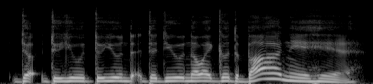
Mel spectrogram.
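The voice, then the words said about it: Mock French accent. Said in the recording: “You hear a French accent ... Because she talks like this ... She sounds fucking weird”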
